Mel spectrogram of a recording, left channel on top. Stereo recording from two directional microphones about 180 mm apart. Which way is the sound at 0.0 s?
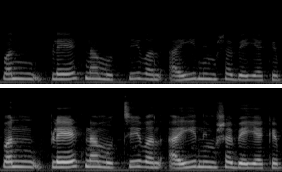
15° right (ahead or behind).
